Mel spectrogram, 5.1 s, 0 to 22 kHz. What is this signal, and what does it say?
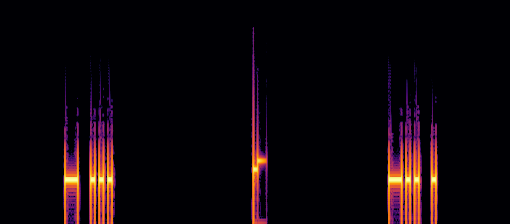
Morse code, heard as a keyed tone, about 28 wpm, 700 Hz. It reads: TS DE
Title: Top Two Letter Combinations in Words 28wpm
